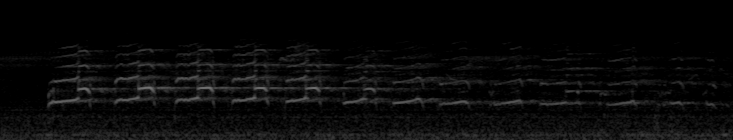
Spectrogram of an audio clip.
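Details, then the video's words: An eagle flying to its nest with eaglets calls with a rapid string of about a dozen high, thin, squeaky piping notes that slowly drop and fade, over a soft low rumble of wind. "eagle to nest calling"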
